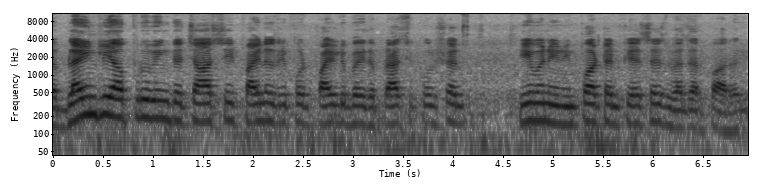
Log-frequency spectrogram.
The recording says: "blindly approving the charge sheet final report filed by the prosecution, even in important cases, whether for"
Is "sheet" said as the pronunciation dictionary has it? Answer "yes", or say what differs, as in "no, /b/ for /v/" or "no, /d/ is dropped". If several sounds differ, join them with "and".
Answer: no, /s/ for /ʃ/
